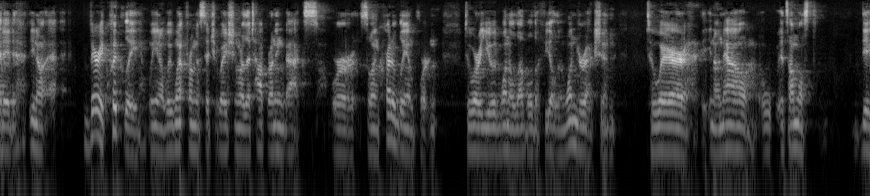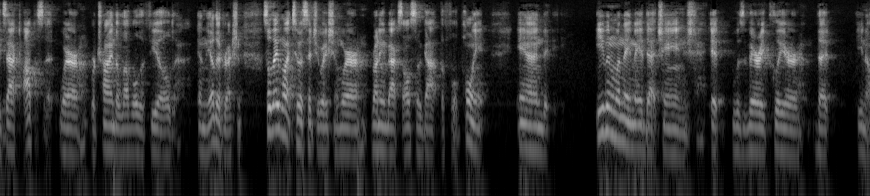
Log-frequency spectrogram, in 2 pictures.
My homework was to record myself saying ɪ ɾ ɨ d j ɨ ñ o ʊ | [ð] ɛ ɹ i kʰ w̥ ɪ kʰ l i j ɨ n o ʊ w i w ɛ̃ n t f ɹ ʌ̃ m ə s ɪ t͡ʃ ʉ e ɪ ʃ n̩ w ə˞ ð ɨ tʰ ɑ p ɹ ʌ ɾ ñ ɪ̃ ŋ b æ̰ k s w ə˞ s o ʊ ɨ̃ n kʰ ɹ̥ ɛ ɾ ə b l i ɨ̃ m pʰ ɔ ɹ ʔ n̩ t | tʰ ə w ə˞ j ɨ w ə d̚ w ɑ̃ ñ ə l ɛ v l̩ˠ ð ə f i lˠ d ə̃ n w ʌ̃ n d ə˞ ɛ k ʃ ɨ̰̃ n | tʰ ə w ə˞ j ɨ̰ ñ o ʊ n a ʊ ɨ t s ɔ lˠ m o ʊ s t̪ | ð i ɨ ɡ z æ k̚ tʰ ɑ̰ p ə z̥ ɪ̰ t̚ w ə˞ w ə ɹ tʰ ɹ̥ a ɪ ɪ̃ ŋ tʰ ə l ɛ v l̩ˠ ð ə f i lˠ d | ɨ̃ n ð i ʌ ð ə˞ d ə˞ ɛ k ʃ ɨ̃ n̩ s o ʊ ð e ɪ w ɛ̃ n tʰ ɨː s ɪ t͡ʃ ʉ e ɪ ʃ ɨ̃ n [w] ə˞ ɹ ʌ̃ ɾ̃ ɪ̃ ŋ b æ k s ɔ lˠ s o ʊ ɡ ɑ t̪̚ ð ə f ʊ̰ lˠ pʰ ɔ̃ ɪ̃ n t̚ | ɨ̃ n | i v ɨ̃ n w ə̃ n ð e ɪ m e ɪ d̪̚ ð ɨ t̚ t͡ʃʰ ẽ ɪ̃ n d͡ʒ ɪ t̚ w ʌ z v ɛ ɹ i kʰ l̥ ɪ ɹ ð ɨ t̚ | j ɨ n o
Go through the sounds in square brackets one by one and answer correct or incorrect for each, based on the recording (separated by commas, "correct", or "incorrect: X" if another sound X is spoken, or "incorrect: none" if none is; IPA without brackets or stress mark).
incorrect: v, correct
